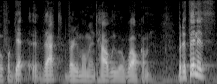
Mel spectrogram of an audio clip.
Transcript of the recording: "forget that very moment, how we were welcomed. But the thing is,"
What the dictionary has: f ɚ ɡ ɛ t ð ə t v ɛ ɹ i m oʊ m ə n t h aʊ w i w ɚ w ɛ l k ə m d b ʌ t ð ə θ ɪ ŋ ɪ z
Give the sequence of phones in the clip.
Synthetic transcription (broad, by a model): f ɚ ɡ ɛ t ð ə t v ɛ ɹ i m oʊ m ə n t h aʊ w i w ɚ w ɛ l k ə m b ʌ t ð ə θ ɪ ŋ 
